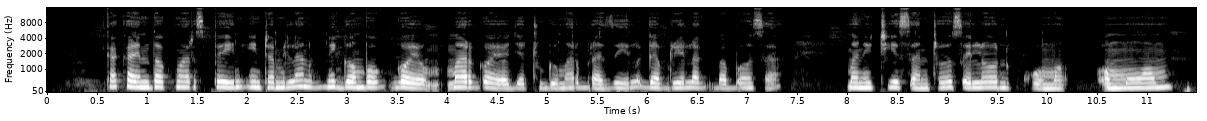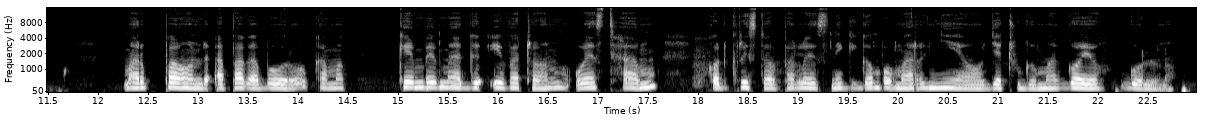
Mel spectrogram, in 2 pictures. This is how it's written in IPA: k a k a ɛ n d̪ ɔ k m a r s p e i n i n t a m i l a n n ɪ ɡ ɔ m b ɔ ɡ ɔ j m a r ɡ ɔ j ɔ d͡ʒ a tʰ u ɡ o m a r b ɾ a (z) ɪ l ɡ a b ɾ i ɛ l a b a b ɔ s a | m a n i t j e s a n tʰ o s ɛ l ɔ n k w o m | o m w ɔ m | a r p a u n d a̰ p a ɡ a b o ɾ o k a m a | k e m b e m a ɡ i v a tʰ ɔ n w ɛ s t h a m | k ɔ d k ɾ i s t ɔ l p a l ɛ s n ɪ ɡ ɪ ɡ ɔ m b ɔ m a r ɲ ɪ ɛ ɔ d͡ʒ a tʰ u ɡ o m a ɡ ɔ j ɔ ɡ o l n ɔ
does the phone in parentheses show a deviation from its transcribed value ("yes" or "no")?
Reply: no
